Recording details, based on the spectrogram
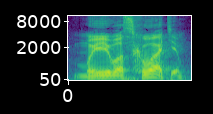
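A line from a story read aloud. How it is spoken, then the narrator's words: Growled. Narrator (Russian): прорычал Нат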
